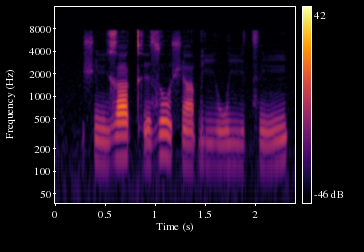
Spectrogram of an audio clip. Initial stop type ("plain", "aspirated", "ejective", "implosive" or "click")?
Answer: ejective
